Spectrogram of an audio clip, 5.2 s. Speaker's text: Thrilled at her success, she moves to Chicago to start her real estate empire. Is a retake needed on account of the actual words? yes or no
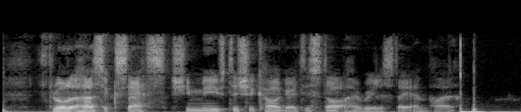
no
